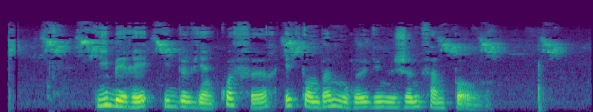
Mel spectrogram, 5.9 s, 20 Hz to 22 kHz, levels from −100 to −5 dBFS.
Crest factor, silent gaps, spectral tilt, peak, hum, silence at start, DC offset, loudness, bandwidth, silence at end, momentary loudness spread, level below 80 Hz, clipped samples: 20 dB; none; -5 dB/octave; -6 dBFS; none; 0.1 s; under 0.1%; -26 LUFS; 11 kHz; 0.3 s; 17 LU; -78 dBFS; under 0.1%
